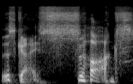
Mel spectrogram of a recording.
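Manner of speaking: very loud, carrying, too-loud voice. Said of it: "very loudly goes".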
